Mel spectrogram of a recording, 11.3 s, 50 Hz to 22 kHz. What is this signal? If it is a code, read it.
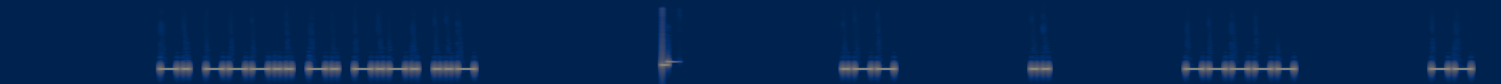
Morse code, heard as a keyed tone, about 28 wpm, spaced as for 13 wpm, 700 Hz. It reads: N8NCU WI0M
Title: USA Call Signs - 8x Character Spacing - 28wpm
